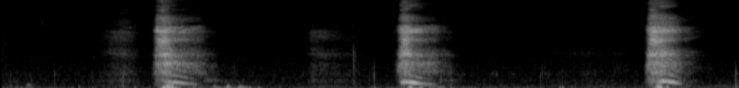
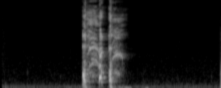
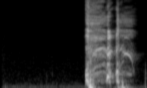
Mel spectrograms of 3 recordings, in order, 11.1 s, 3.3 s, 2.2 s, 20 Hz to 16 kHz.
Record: {"exhalation_length": "11.1 s", "exhalation_amplitude": 2569, "exhalation_signal_mean_std_ratio": 0.33, "cough_length": "3.3 s", "cough_amplitude": 6013, "cough_signal_mean_std_ratio": 0.28, "three_cough_length": "2.2 s", "three_cough_amplitude": 7841, "three_cough_signal_mean_std_ratio": 0.37, "survey_phase": "beta (2021-08-13 to 2022-03-07)", "age": "18-44", "gender": "Female", "wearing_mask": "No", "symptom_none": true, "smoker_status": "Ex-smoker", "respiratory_condition_asthma": true, "respiratory_condition_other": false, "recruitment_source": "REACT", "submission_delay": "2 days", "covid_test_result": "Negative", "covid_test_method": "RT-qPCR", "influenza_a_test_result": "Unknown/Void", "influenza_b_test_result": "Unknown/Void"}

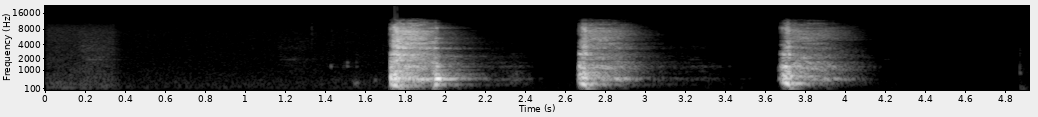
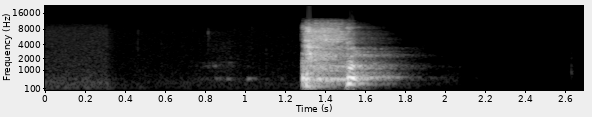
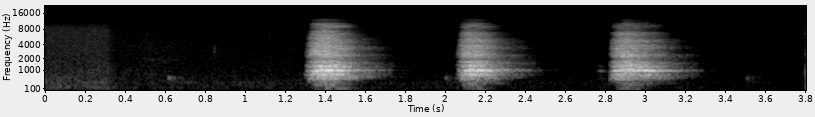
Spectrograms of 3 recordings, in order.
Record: {"three_cough_length": "4.9 s", "three_cough_amplitude": 27464, "three_cough_signal_mean_std_ratio": 0.24, "cough_length": "2.7 s", "cough_amplitude": 28847, "cough_signal_mean_std_ratio": 0.25, "exhalation_length": "3.8 s", "exhalation_amplitude": 14194, "exhalation_signal_mean_std_ratio": 0.32, "survey_phase": "beta (2021-08-13 to 2022-03-07)", "age": "45-64", "gender": "Male", "wearing_mask": "No", "symptom_none": true, "smoker_status": "Never smoked", "respiratory_condition_asthma": false, "respiratory_condition_other": false, "recruitment_source": "REACT", "submission_delay": "4 days", "covid_test_result": "Negative", "covid_test_method": "RT-qPCR", "influenza_a_test_result": "Negative", "influenza_b_test_result": "Negative"}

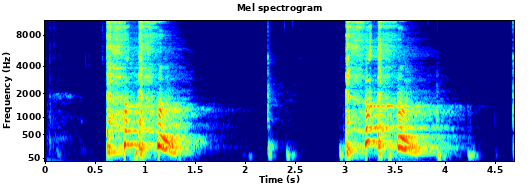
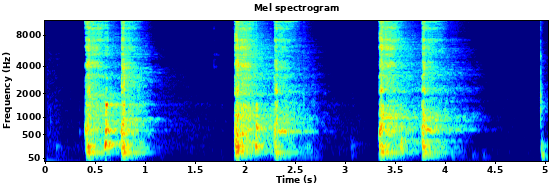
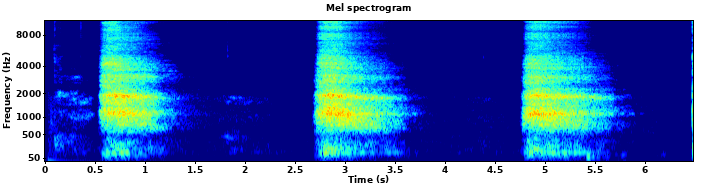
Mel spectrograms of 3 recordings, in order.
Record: {"cough_length": "4.7 s", "cough_amplitude": 32768, "cough_signal_mean_std_ratio": 0.45, "three_cough_length": "5.0 s", "three_cough_amplitude": 32768, "three_cough_signal_mean_std_ratio": 0.38, "exhalation_length": "6.5 s", "exhalation_amplitude": 17780, "exhalation_signal_mean_std_ratio": 0.45, "survey_phase": "beta (2021-08-13 to 2022-03-07)", "age": "45-64", "gender": "Female", "wearing_mask": "No", "symptom_none": true, "smoker_status": "Never smoked", "respiratory_condition_asthma": false, "respiratory_condition_other": false, "recruitment_source": "REACT", "submission_delay": "4 days", "covid_test_result": "Negative", "covid_test_method": "RT-qPCR"}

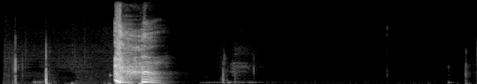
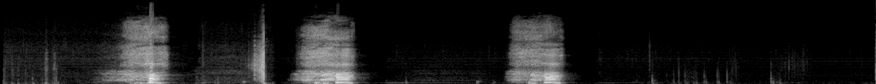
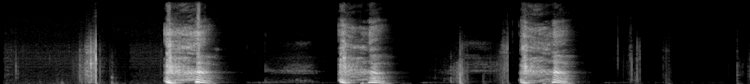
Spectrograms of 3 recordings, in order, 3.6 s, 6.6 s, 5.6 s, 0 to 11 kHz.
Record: {"cough_length": "3.6 s", "cough_amplitude": 32768, "cough_signal_mean_std_ratio": 0.19, "exhalation_length": "6.6 s", "exhalation_amplitude": 32768, "exhalation_signal_mean_std_ratio": 0.24, "three_cough_length": "5.6 s", "three_cough_amplitude": 32768, "three_cough_signal_mean_std_ratio": 0.26, "survey_phase": "beta (2021-08-13 to 2022-03-07)", "age": "45-64", "gender": "Male", "wearing_mask": "No", "symptom_none": true, "smoker_status": "Never smoked", "respiratory_condition_asthma": false, "respiratory_condition_other": false, "recruitment_source": "REACT", "submission_delay": "3 days", "covid_test_result": "Negative", "covid_test_method": "RT-qPCR"}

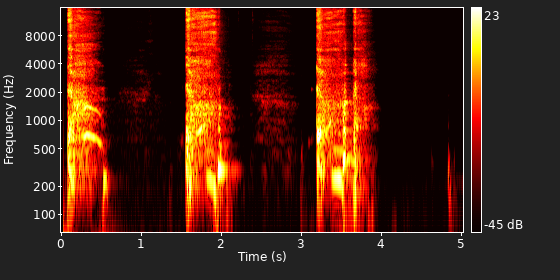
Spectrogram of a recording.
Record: {"three_cough_length": "5.0 s", "three_cough_amplitude": 32768, "three_cough_signal_mean_std_ratio": 0.44, "survey_phase": "beta (2021-08-13 to 2022-03-07)", "age": "45-64", "gender": "Female", "wearing_mask": "No", "symptom_runny_or_blocked_nose": true, "symptom_sore_throat": true, "smoker_status": "Never smoked", "respiratory_condition_asthma": false, "respiratory_condition_other": false, "recruitment_source": "REACT", "submission_delay": "1 day", "covid_test_result": "Negative", "covid_test_method": "RT-qPCR", "influenza_a_test_result": "Negative", "influenza_b_test_result": "Negative"}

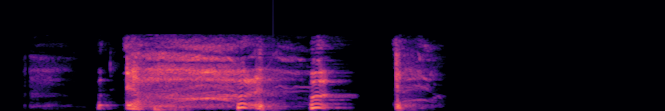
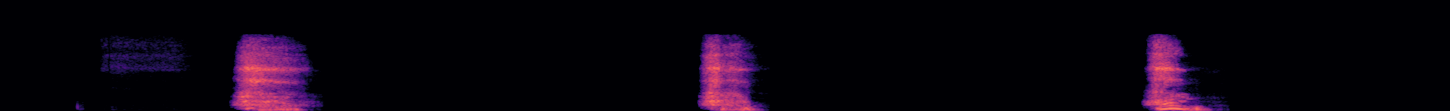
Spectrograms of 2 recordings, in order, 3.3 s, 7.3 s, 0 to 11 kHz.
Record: {"cough_length": "3.3 s", "cough_amplitude": 29988, "cough_signal_mean_std_ratio": 0.43, "exhalation_length": "7.3 s", "exhalation_amplitude": 28684, "exhalation_signal_mean_std_ratio": 0.25, "survey_phase": "beta (2021-08-13 to 2022-03-07)", "age": "45-64", "gender": "Female", "wearing_mask": "No", "symptom_cough_any": true, "symptom_runny_or_blocked_nose": true, "symptom_shortness_of_breath": true, "symptom_fatigue": true, "symptom_fever_high_temperature": true, "smoker_status": "Ex-smoker", "respiratory_condition_asthma": true, "respiratory_condition_other": false, "recruitment_source": "Test and Trace", "submission_delay": "2 days", "covid_test_result": "Positive", "covid_test_method": "RT-qPCR", "covid_ct_value": 29.3, "covid_ct_gene": "ORF1ab gene", "covid_ct_mean": 30.6, "covid_viral_load": "89 copies/ml", "covid_viral_load_category": "Minimal viral load (< 10K copies/ml)"}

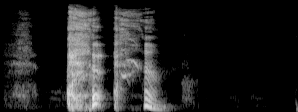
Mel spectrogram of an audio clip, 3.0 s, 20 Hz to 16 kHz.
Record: {"cough_length": "3.0 s", "cough_amplitude": 20379, "cough_signal_mean_std_ratio": 0.34, "survey_phase": "alpha (2021-03-01 to 2021-08-12)", "age": "65+", "gender": "Male", "wearing_mask": "No", "symptom_none": true, "smoker_status": "Never smoked", "respiratory_condition_asthma": false, "respiratory_condition_other": false, "recruitment_source": "REACT", "submission_delay": "3 days", "covid_test_result": "Negative", "covid_test_method": "RT-qPCR"}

